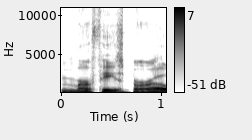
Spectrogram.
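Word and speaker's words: Murfreesboro: in murb congratulations everyone they all pronounce it like Murphy's burrow one word Murphy's Burrow that's insane where's the r go okay whatever city leaders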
